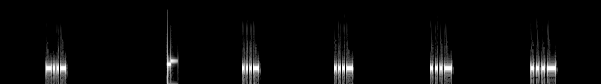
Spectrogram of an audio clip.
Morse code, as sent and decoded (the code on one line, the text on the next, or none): -..- / ...- ...- ...- ...-
X VVVV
